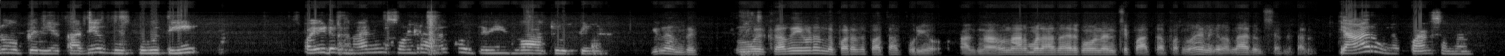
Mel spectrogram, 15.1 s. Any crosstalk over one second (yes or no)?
no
